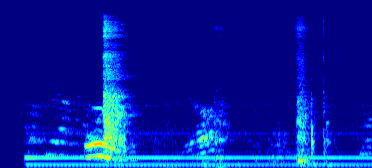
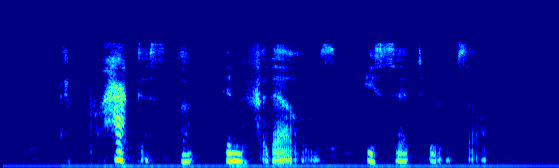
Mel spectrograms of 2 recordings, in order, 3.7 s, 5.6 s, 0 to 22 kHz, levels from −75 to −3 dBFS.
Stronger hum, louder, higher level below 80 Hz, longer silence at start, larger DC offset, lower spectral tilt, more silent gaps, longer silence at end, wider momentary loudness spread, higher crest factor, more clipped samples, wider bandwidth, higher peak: neither; first, -35 LUFS vs -39 LUFS; about the same, -60 dBFS vs -60 dBFS; second, 0.25 s vs 0.6 s; neither; about the same, -4 dB/octave vs -4 dB/octave; neither; second, 0 s vs 0.7 s; about the same, 22 LU vs 22 LU; about the same, 22 dB vs 24 dB; neither; first, 16 kHz vs 8.2 kHz; about the same, -16 dBFS vs -16 dBFS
